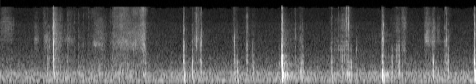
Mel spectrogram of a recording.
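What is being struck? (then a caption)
Cloth-covered hardcover book. Long nails and fingertips scratch and rub across the textured green cloth cover of a closed, solid hardcover book held upright. About a dozen quiet, dry, short scratches come at an uneven pace over a soft rustling bed. The strokes have a papery, slightly bright texture with no ring.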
